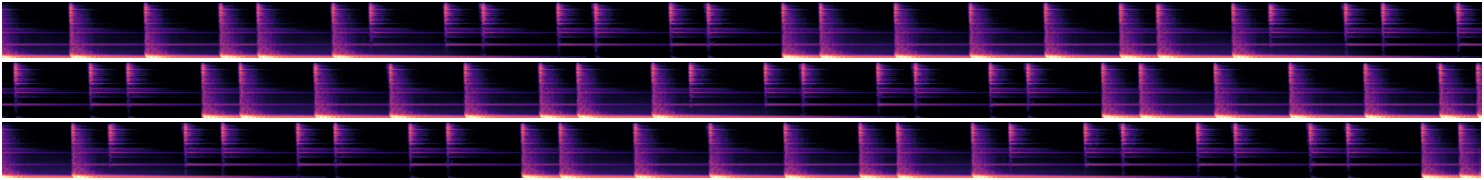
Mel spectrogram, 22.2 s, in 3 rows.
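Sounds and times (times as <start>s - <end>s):
doundoumba bass drum playing: 0.0s - 1.9s, 3.9s - 6.4s, 8.4s - 10.9s, 12.9s - 15.4s, 17.4s - 19.9s, 21.9s - 22.1s.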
